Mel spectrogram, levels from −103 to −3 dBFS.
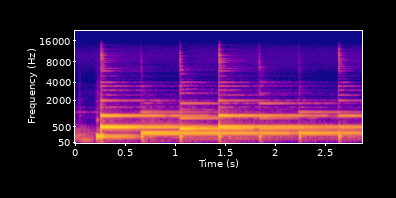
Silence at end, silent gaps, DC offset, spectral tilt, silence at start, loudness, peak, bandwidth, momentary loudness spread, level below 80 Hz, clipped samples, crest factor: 0 s; none; under 0.1%; -7.5 dB/octave; 0.05 s; -20 LUFS; -2 dBFS; 12.5 kHz; 9 LU; -66 dBFS; under 0.1%; 18 dB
